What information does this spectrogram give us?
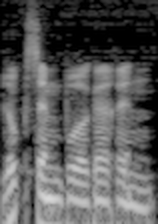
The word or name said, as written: luxemburgerin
